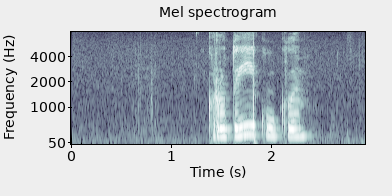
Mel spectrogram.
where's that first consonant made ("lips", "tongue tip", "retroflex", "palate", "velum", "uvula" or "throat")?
velum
